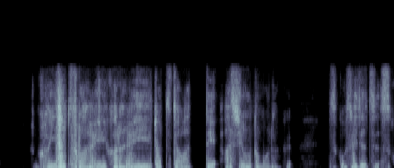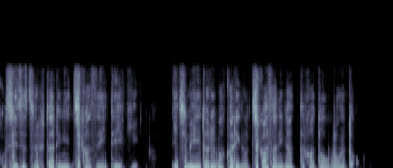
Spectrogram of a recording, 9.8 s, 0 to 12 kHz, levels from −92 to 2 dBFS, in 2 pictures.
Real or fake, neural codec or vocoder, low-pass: fake; codec, 16 kHz, 4.8 kbps, FACodec; 7.2 kHz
